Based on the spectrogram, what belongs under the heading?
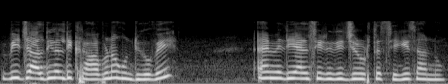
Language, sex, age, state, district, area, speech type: Punjabi, female, 18-30, Punjab, Barnala, urban, spontaneous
